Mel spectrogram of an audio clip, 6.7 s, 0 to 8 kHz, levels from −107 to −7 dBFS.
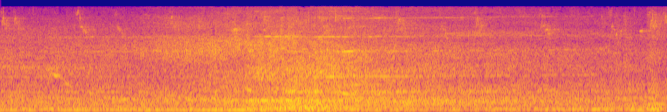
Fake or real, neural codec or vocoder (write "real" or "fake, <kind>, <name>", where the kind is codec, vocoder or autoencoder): real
